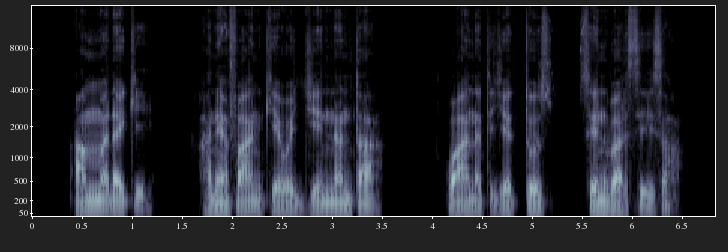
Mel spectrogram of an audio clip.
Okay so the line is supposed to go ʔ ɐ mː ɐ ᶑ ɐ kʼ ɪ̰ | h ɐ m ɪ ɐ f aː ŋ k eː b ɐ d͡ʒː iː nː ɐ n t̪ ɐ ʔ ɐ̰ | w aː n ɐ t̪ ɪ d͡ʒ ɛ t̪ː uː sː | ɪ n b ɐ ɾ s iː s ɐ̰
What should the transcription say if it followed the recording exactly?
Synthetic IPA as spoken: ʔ ɐ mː ɐ ᶑ ɐ kʼ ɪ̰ | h ɐ n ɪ ɐ f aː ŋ k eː w ɐ d͡ʒː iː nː ɐ n t̪ ɐ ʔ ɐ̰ | w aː n ɐ t̪ ɪ d͡ʒ ɛ t̪ː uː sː | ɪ n b ɐ ɾ s iː s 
